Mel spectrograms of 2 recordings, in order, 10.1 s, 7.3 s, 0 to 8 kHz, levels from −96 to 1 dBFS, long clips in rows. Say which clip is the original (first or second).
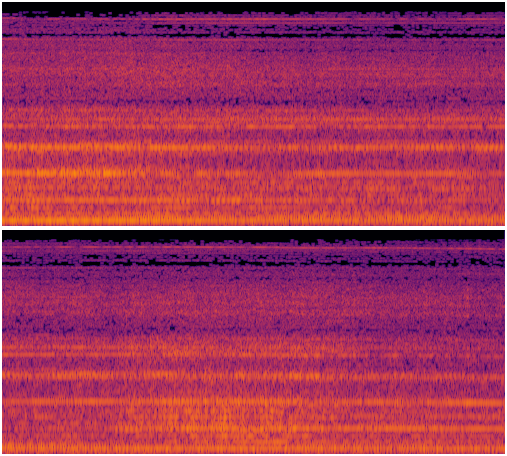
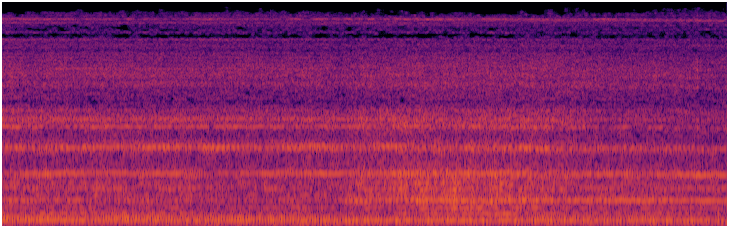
first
